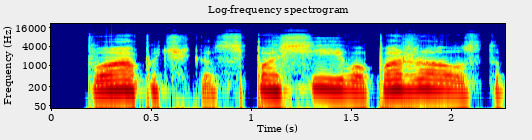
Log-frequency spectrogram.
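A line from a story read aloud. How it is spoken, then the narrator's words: Whisper. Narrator (Russian): прошептал Хьюго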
